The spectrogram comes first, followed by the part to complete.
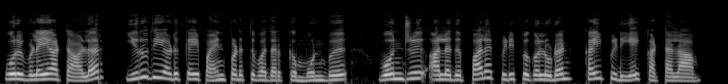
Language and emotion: Tamil, neutral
